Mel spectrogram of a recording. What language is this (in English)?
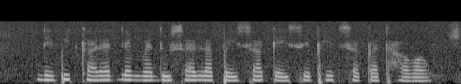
Chhattisgarhi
